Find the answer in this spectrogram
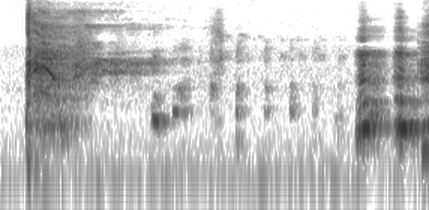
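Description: A man bursts into a sudden, loud laugh that fades over about a second, then keeps laughing quietly in short, quick pulses, about five a second.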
